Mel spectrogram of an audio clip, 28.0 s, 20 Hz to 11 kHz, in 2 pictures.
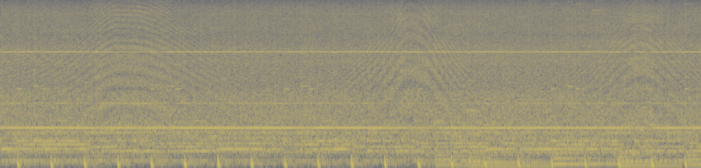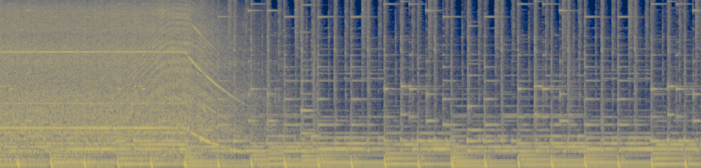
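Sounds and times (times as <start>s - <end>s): stick vacuum motor whine: 0.0s - 19.8s.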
